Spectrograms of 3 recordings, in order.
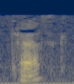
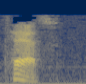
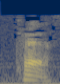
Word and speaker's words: TASS: It's a single syllable, and it begins with T. – Task? – TASS. – TASS. – TASS. T-A-S-S.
